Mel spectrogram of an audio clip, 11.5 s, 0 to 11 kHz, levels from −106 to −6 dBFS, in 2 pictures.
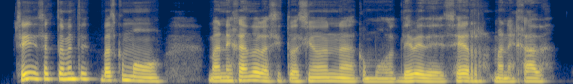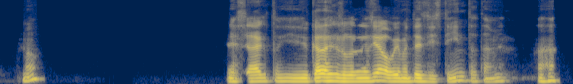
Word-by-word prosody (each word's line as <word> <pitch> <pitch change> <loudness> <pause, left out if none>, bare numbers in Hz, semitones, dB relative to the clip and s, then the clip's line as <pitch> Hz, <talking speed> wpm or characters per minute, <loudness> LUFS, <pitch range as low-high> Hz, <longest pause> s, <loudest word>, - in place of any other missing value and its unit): Sí, 195 - +5
exactamente, 215 -1 +3
vas 160 -1 +1
como 140 -7 0 0.4
manejando 150 +3 +2
la 140 - +1
situación 140 +1 -2
a 125 -2 +1
como 115 -1 -5
debe 130 +3 +3
de 120 -1 -1
ser 130 +1 -1
manejada, 125 +1 -3 0.4
¿no? 215 +2 -5 1.8
Exacto, 125 +2 -2
y 125 -1 0
cada 135 +2 +5
circunstancia 125 +2 +3
obviamente 125 0 +2
es 120 - 0
distinta 125 +5 -6
también. 130 - -10 0.2
Ajá. 145 +3 -5
130 Hz, 120 wpm, -20 LUFS, 125-145 Hz, 1.8 s, Sí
